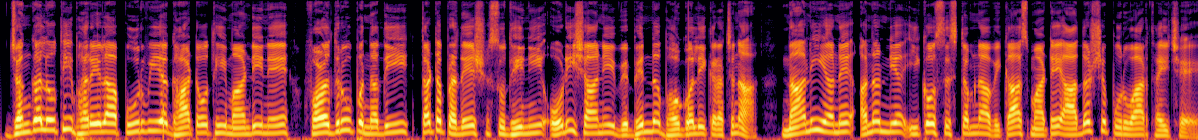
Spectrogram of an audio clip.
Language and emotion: Gujarati, neutral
